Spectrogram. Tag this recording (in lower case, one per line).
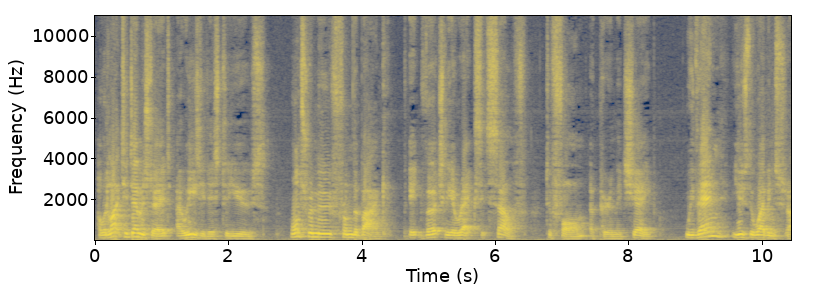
speech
